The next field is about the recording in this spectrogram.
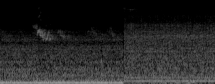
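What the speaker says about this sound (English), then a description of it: "Noisy trucks everywhere." Heavy trucks rumble past nearby with a deep, loud engine drone that shifts pitch partway through as one vehicle gives way to another, steady traffic noise without speech.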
